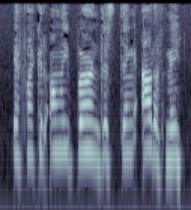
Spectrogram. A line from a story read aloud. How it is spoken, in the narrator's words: cried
